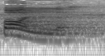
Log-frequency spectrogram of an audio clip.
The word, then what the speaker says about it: pôle: Le pôle. Le pôle. Donc, toujours E à la fin du mot ne se prononce pas.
